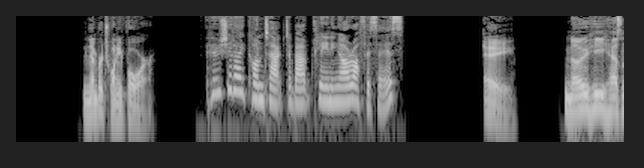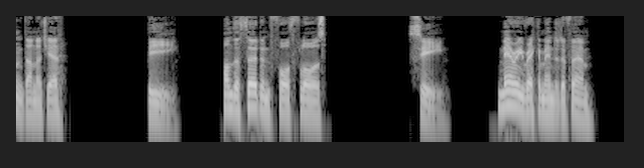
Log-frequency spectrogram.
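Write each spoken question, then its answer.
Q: Who should I contact about cleaning our offices?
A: C: Mary recommended a firm.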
